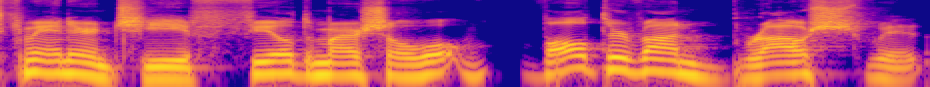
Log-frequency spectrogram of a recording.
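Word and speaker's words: Brauchitsch: Now, in the opinion of his commander-in-chief, Field Marshal Walter von Brauschwitz. It's always good when it rhymes with Auschwitz.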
